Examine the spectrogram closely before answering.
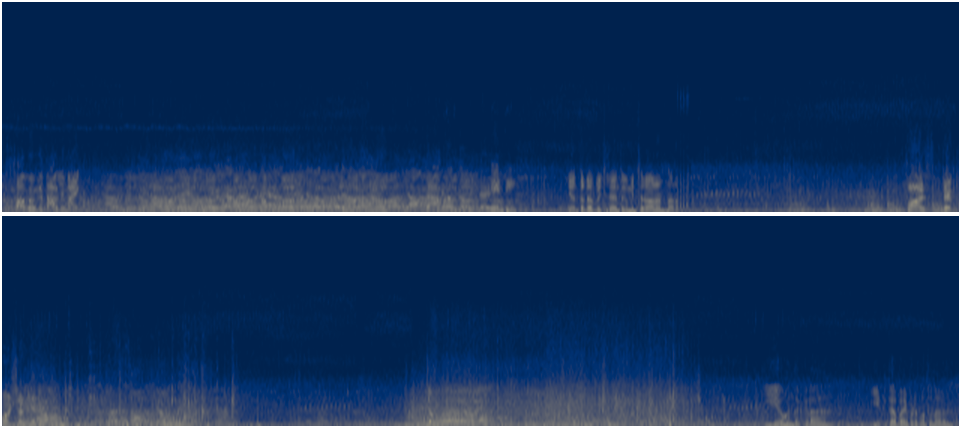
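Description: A crowd of men and women shout and murmur excitedly outdoors.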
